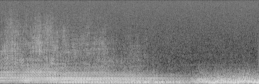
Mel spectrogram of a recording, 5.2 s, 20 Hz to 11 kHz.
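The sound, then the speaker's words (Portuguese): The propeller engine of a Focke-Wulf FW-189 reconnaissance aircraft drones steadily in flight, a loud, continuous low rumble with a pulsing throb and a slight shift in pitch near the end, with no voices. “o Focke-Wulf FW-189 Coruja era usado para voos curtos de reconhecimento em estreita cooperação com forças terrestres.”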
